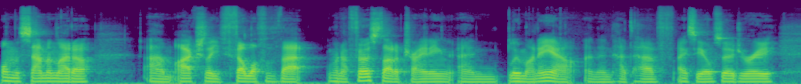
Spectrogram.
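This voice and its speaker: A man's fairly low-pitched voice with an Australian accent, a monotone, flat intonation and a moderate pace. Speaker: personal trainer and ninja warrior athlete. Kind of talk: casual interview.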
